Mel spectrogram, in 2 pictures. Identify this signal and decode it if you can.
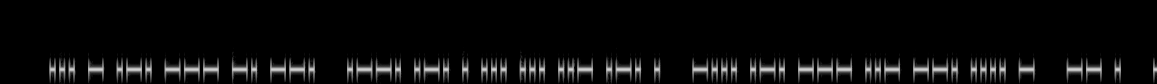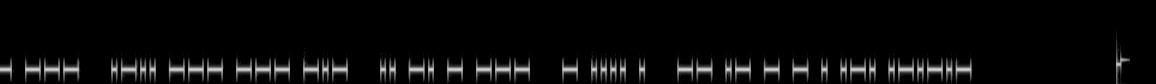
Morse code, heard as a keyed tone, about 25 wpm, 700 Hz. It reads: STRONG PRESSURE BROUGHT ME TO LOOK INTO THE MATTER.
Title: Sentences from Top 1000 Words - Review Part 6 - 25wpm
